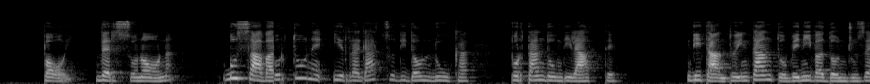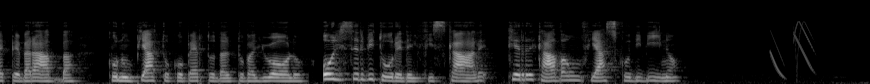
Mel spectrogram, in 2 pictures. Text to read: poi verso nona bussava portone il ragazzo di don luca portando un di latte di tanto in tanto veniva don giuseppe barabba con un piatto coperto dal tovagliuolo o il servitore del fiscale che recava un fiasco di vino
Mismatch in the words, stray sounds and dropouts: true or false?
true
